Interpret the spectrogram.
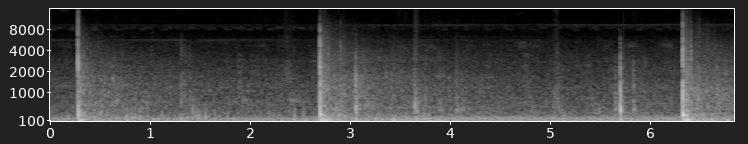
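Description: Fireworks bursting with sharp bangs a couple of seconds apart. The loudest come about two and a half seconds in and near the end, over a steady low hum.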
